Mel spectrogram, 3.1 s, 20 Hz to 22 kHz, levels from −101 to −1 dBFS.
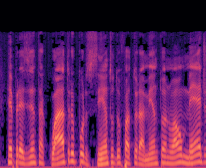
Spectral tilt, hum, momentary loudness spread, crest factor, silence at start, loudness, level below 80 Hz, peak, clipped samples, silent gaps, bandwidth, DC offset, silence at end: -6 dB/octave; none; 5 LU; 16 dB; 0.1 s; -29 LUFS; -46 dBFS; -12 dBFS; under 0.1%; none; 10.5 kHz; 0.5%; 0 s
